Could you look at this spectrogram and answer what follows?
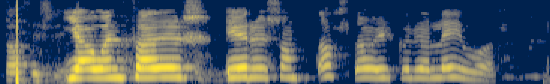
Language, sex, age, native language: Icelandic, male, 11, Icelandic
